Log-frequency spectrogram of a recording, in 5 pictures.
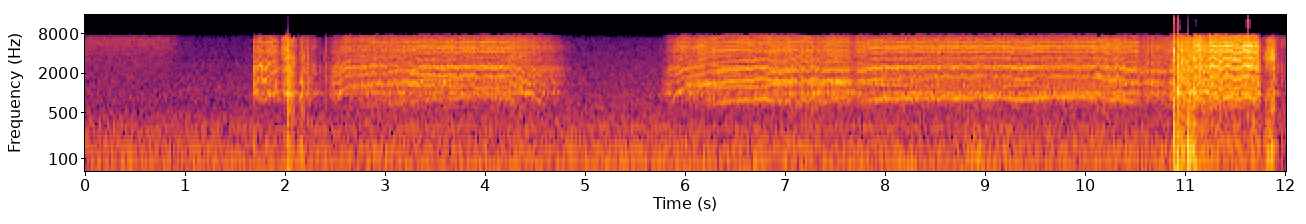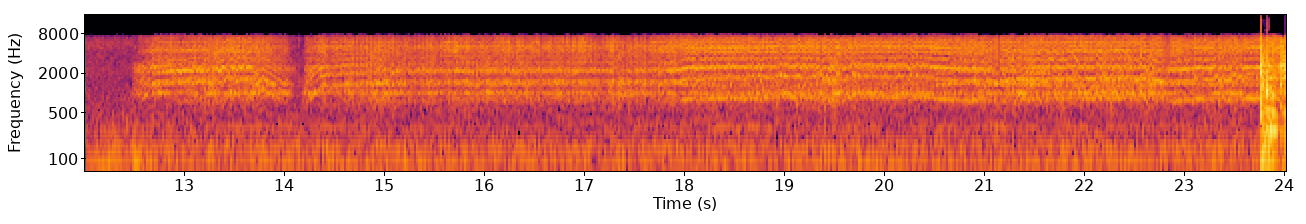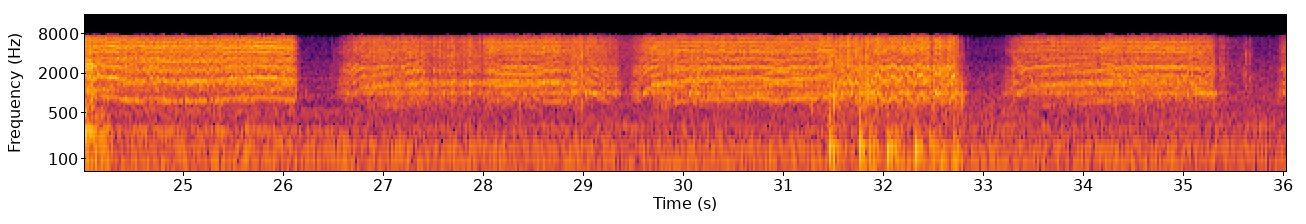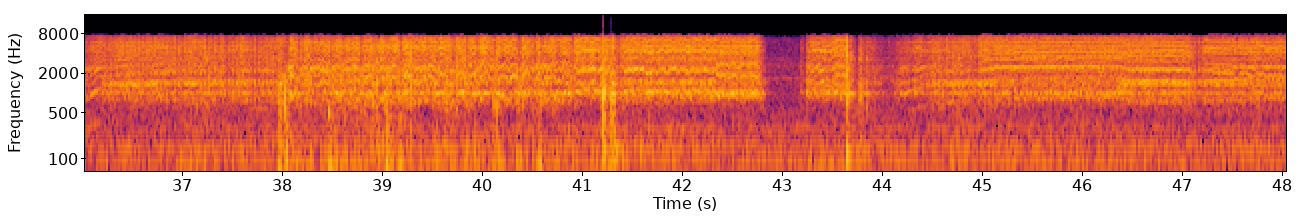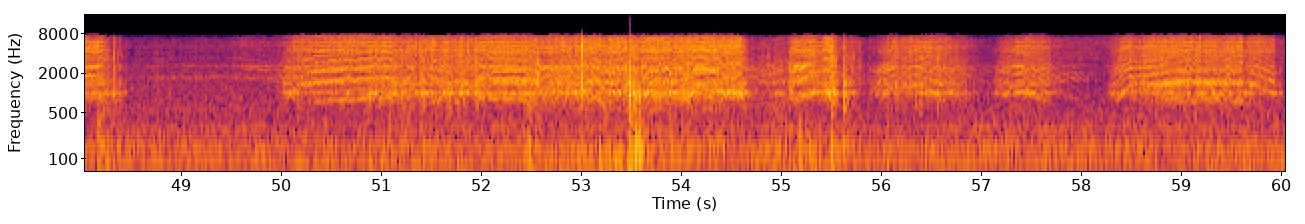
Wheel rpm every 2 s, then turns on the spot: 30, 150, 40, 180, 190, 170, 100, 160, 200, 200, 200, 190, 190, 140, 130, 190, 130, 120, 160, 190, 210, 170, 170, 190, 50, 170, 210, 150, 50, 110.
4-6 48-50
